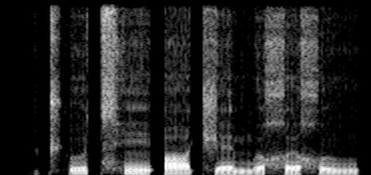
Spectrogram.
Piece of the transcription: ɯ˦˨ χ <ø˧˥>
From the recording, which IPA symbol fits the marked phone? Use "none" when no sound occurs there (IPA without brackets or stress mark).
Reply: u˧˥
